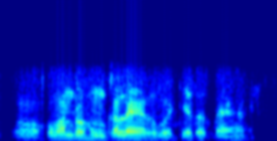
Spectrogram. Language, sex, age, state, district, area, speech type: Assamese, male, 18-30, Assam, Charaideo, rural, conversation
